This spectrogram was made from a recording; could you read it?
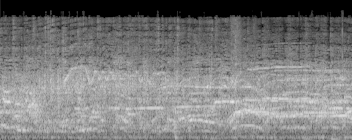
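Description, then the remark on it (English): An angry crowd at a Williamson County Board of Education meeting over masks shouts and calls out at once in a steady, loud roar of overlapping yells that lasts the whole time, with no single speaker standing out. “You can hear the audience, and of course, they're angry, right, at the Williamson County Board of Education.”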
